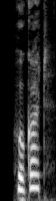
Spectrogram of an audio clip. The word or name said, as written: hukkert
